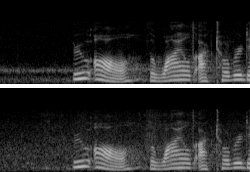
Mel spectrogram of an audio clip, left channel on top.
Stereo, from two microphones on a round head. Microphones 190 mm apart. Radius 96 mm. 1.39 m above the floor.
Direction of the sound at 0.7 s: Centre (ahead or behind).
